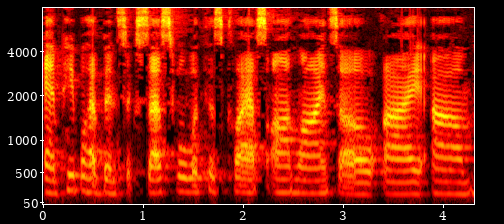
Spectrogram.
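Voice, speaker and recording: Her voice carries vocal fry as the woman speaks at a fairly slow pace in a flat, monotone way. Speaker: science teacher. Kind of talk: online class orientation. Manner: hesitant fillers.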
